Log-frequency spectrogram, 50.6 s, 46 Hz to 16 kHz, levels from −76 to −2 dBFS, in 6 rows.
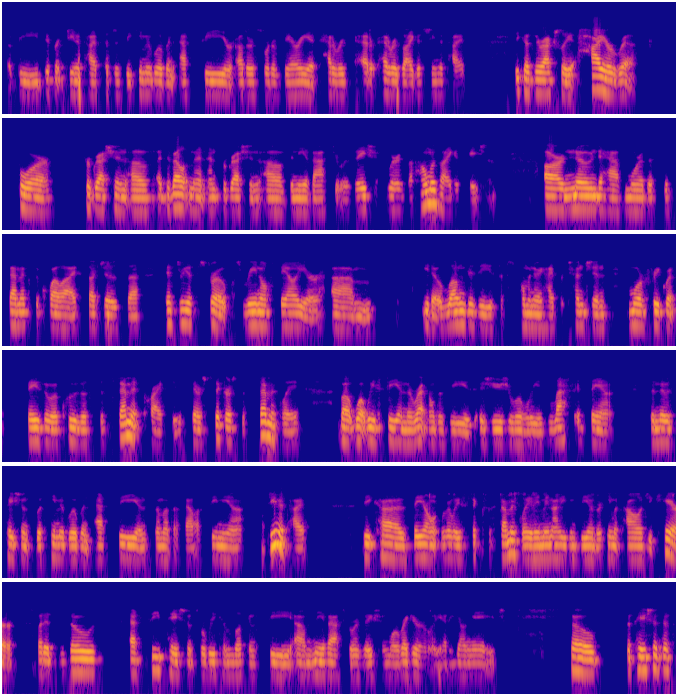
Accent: American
